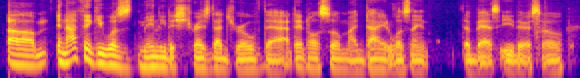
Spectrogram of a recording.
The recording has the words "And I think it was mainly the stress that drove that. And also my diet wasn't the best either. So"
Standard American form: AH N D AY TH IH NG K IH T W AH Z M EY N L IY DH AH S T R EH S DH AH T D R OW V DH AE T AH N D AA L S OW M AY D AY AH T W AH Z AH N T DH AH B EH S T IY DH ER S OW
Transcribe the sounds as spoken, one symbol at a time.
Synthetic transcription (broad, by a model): AH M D AY TH IH NG K IH T W AH Z M EY N L IY DH AH S T R EH S DH AH T D R OW V DH AE T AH N AA L S OW M AY D AY AH T W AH Z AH N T DH AH B EH S T IY DH ER S OW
